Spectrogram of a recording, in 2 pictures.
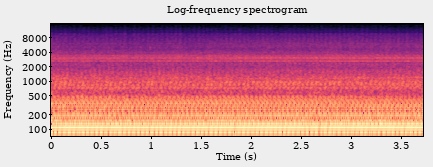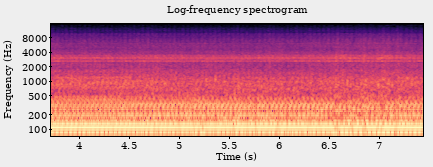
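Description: Motorcycle engine running at a steady cruise, a constant low drone that holds one pitch throughout, with wind and tyre noise over it.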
